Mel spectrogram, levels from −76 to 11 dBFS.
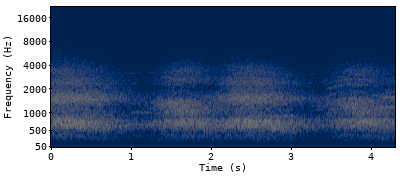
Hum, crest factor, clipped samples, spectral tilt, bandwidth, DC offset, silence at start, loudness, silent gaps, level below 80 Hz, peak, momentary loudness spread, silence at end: none; 16 dB; under 0.1%; -1 dB/octave; 11.5 kHz; under 0.1%; 0 s; -40 LUFS; none; -74 dBFS; -24 dBFS; 13 LU; 0 s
